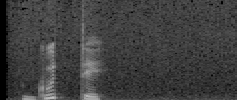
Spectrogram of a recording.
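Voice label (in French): "Gouter", French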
